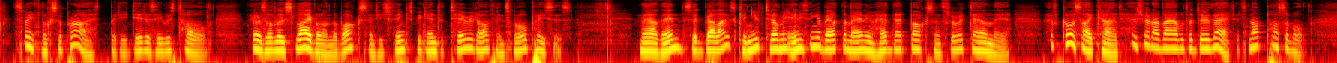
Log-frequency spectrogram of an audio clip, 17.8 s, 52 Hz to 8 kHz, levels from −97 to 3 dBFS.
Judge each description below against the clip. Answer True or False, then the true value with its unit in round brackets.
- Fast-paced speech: True (240 wpm)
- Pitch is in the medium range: True (150 Hz)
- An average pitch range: True (4.8 semitones)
